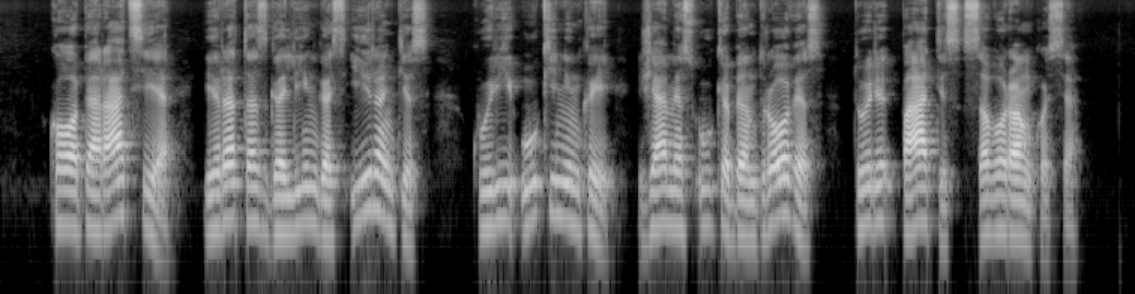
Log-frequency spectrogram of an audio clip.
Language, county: Lithuanian, Kaunas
